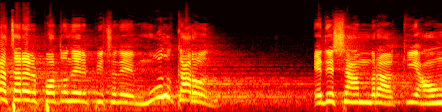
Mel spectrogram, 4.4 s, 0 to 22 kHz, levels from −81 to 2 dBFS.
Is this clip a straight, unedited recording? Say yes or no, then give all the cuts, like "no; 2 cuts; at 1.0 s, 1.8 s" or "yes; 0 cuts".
yes; 0 cuts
